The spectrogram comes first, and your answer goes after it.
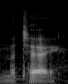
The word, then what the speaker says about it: mate: skiller actually it was wonderful and mate is pronounced mate are you serious oh okay well my mistake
